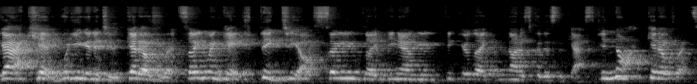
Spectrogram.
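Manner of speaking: blunt tough character. Retold or imitated. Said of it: "she's just like".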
